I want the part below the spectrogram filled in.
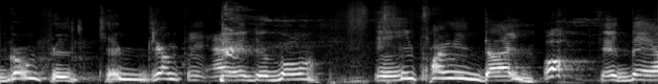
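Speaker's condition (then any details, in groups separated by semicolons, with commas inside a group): Cerebral palsy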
